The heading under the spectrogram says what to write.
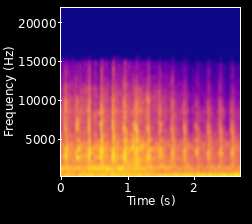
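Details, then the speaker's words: GMT 400 truck after long cranking on bad old gasoline: sharp fast tick about six per second over rough idle with a miss; owner calls it lifter noise, oil clean, oil pressure okay, later found worn #3 intake cam lobe/lifter. "i think i blow up my engine that's awesome all right now i gotta buy an engine now the lifter dude this is a lifter noise the oil is super clean"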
